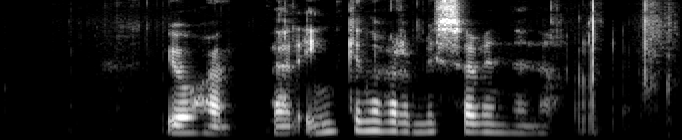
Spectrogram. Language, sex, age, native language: Icelandic, female, 40-49, Icelandic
